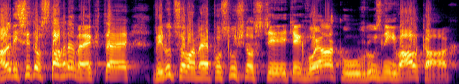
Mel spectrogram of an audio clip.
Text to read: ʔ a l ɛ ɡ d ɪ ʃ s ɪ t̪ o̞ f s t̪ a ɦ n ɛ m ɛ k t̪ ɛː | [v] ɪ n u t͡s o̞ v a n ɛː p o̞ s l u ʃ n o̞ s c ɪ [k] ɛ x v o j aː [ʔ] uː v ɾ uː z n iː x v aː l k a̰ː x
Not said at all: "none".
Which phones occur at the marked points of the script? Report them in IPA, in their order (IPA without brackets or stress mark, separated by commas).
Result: v, c, k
